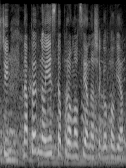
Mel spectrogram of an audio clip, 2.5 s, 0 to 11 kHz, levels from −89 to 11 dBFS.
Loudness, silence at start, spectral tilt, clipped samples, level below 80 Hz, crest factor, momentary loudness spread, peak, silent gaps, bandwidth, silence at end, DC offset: -19 LUFS; 0 s; -3 dB/octave; under 0.1%; -66 dBFS; 18 dB; 6 LU; -2 dBFS; none; 10.5 kHz; 0 s; under 0.1%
